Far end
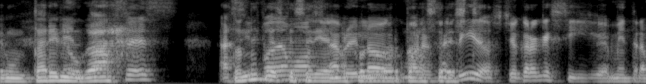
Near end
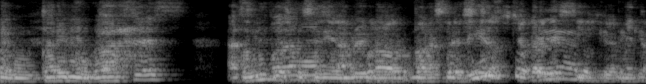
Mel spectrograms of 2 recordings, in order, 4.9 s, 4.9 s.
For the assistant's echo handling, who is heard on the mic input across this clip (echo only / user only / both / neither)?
both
